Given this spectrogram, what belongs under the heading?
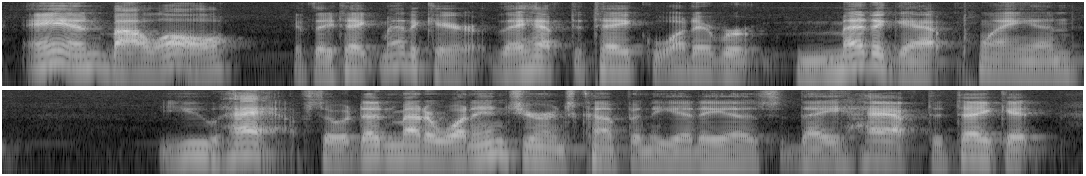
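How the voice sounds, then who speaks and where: This is an ordinary speaking voice from a man at a moderate pace. The pitch is medium and varies in an ordinary way. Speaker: insurance agent. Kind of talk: explainer presentation. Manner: casual folksy.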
